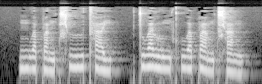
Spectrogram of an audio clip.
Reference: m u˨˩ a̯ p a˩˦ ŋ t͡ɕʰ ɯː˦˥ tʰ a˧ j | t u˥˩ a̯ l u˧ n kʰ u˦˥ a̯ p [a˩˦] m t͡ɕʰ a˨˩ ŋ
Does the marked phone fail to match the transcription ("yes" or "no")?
yes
